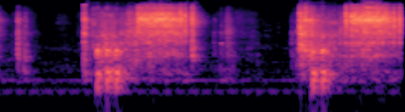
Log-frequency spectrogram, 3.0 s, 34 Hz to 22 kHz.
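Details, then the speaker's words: 2019 Remington Rustler RM2510 25cc curved-shaft trimmer, which has spark but a faulty pull string: two long ratchety pulls about 1.5 s apart, all rope noise with no firing. A lot of string must be pulled out before the recoil catches. "See what I mean? You got to pull. If it really wants to do anything, you got to pull a bunch of string out."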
